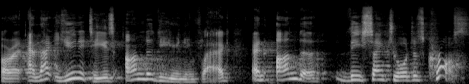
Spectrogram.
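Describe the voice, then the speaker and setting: The speaker is a man with an Australian accent. His pitch rises and falls over a very wide range. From Australia and Papua New Guinea. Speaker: county councillor. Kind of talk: council meeting debate answer. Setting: council chamber. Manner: impassioned; halting.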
